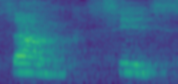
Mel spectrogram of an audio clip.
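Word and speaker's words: six: बोलते हैं सी हां यहां एक्स को एस बोला जाता है तो इसलिए उच्चारण सी से होगा और फ्रेंच में स्पेलिंग एस आई एक्स सो ये हुआ सीस उसके बाद सेप्ट सेप्ट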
